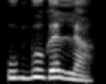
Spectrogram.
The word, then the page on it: ಉಬ್ಬುಗಲ್ಲ: ubbugalla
